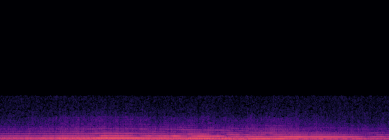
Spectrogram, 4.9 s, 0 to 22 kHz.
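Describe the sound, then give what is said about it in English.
A police car siren, responding to a bank holdup at 7th and Hoover, wails steadily, its rich harmonic tone drifting slowly downward in pitch over a low rumbling engine, loud and continuous with no voices. “Here's the cops already.”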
